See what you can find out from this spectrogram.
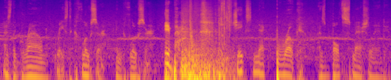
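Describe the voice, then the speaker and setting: A man's voice: low voice, vocal fry. A man reading a scripted horror story as narrator, with dramatic storytelling delivery. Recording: steady background noise of rain ambience.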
